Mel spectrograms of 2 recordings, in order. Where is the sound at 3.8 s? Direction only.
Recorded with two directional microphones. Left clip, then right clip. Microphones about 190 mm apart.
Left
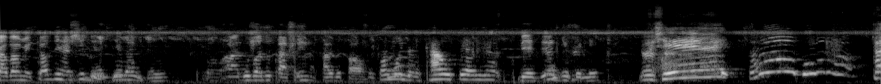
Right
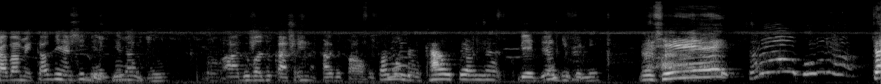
15° left (ahead or behind).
